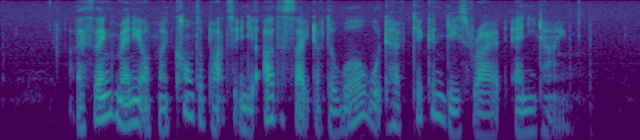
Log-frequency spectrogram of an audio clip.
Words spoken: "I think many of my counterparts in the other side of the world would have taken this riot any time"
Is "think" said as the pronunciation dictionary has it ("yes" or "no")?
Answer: yes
